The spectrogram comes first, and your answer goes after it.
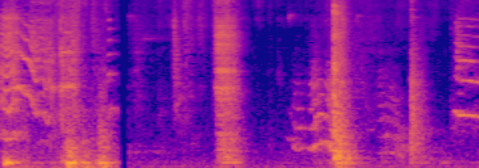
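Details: Kittens at dinner time, eating together indoors: several short, wavering meows, some bending down in pitch, come between bursts of thumping and bumping, with a brief higher thin call near the end.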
